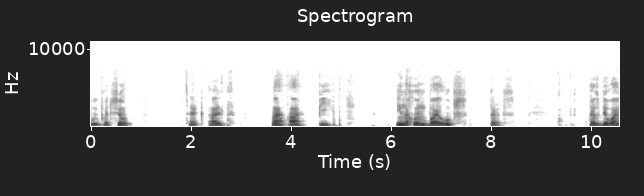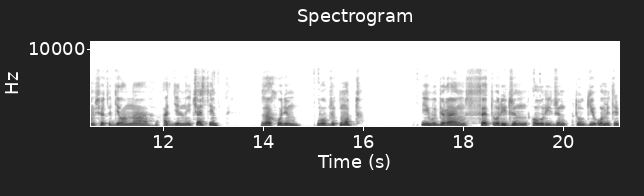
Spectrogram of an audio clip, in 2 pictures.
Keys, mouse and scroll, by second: 3.8 a, 4.7 p, 13.0 click, 17.0 click.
